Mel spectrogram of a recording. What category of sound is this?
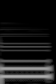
Instrument samples > String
